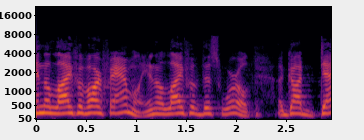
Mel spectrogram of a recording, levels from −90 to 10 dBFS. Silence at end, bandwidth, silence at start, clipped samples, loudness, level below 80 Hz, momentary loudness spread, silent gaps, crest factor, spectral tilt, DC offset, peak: 0 s; 7.2 kHz; 0 s; under 0.1%; -29 LUFS; -76 dBFS; 10 LU; none; 18 dB; -5 dB/octave; under 0.1%; -12 dBFS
